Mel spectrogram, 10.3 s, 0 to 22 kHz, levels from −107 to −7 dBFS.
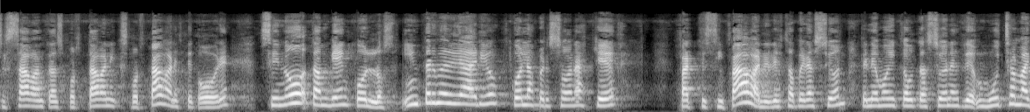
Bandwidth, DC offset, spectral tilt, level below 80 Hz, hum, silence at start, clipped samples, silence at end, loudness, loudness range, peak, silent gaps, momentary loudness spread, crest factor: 14 kHz; under 0.1%; -3 dB/octave; -68 dBFS; none; 0 s; under 0.1%; 0 s; -19 LUFS; 1 LU; -2 dBFS; none; 8 LU; 18 dB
